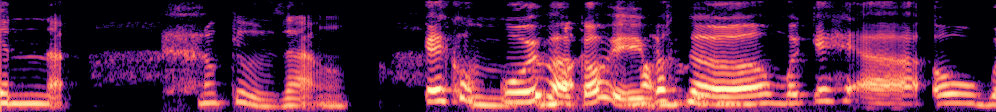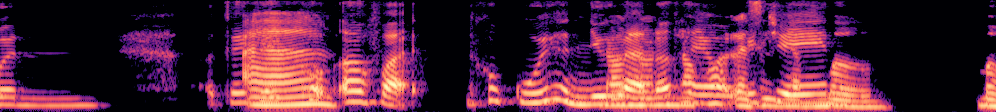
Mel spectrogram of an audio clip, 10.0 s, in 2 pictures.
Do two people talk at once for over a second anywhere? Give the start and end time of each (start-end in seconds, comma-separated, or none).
2.3-3.8, 7.9-9.2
